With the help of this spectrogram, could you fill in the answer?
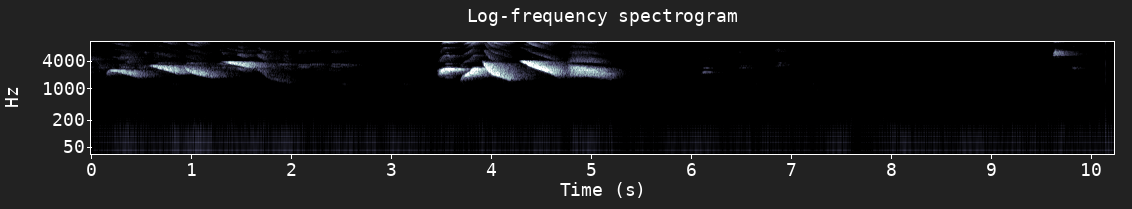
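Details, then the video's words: Two whistled song phrases from a green-winged saltator, used to warm up a bird to sing, about three seconds apart, each with three or four falling, slurred notes; long silence afterward with a couple of faint chips. "quer esquentar o seu trinca-ferro"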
